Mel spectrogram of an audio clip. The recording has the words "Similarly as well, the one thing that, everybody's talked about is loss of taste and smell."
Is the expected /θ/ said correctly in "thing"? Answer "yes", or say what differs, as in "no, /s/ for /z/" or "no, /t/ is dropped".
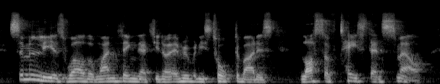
yes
